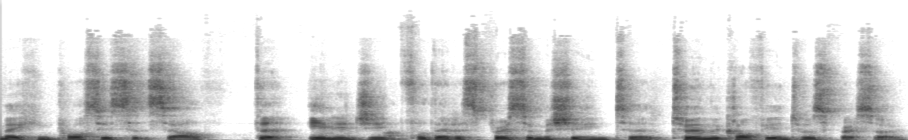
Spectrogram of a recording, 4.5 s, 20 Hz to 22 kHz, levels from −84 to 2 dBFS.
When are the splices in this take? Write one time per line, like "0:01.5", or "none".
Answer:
none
